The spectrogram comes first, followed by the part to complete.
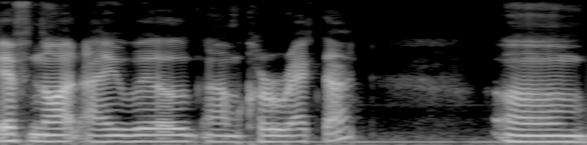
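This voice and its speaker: A man with a Bahamian accent speaks at a medium pitch. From Bahamas. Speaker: vlogger. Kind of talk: casual vlog monologue. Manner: deliberately slowed, careful speech; hesitant, many fillers.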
